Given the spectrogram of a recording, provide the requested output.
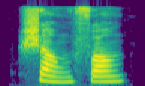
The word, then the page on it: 上方: shàng fāng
